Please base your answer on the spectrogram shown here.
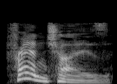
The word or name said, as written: franchise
